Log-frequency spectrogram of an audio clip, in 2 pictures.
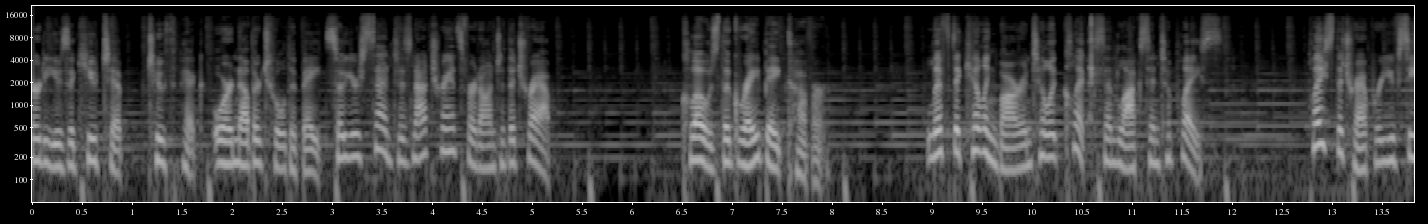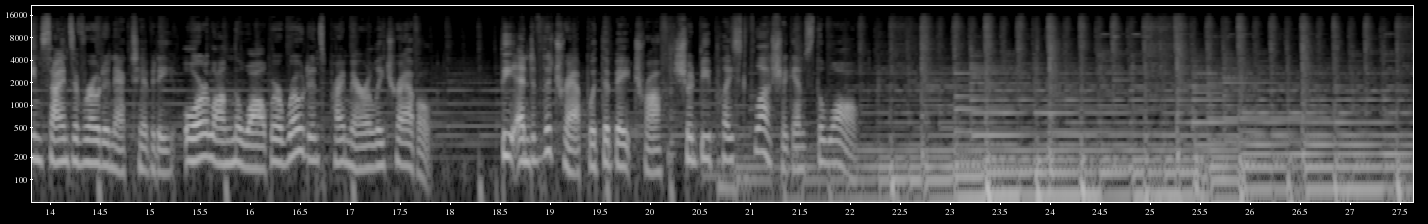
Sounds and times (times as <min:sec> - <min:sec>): Speech: 0:00.0 - 0:05.2, 0:06.5 - 0:08.0, 0:09.0 - 0:11.9, 0:12.8 - 0:17.8, 0:18.5 - 0:22.1
Music: 0:00.0 - 0:27.6.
